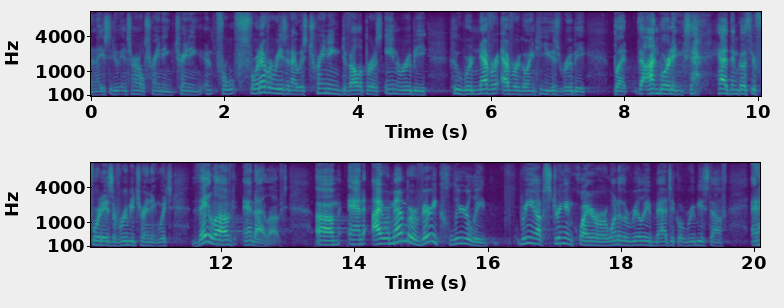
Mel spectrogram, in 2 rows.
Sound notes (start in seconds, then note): 9.0 chuckles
